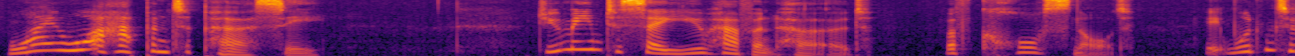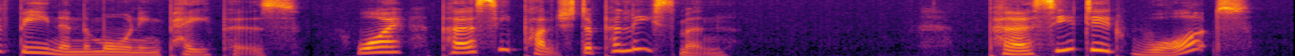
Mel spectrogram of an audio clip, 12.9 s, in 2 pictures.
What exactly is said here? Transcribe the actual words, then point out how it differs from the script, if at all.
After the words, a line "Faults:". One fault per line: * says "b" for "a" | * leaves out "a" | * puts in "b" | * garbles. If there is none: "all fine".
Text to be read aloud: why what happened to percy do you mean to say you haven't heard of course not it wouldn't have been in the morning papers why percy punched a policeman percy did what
why what happened to percy do you mean to say you haven't heard of course not it wouldn't have been in the morning papers why percy punched a policeman percy did what
Faults:
all fine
